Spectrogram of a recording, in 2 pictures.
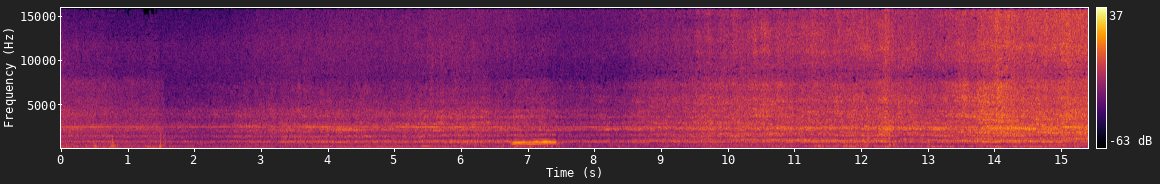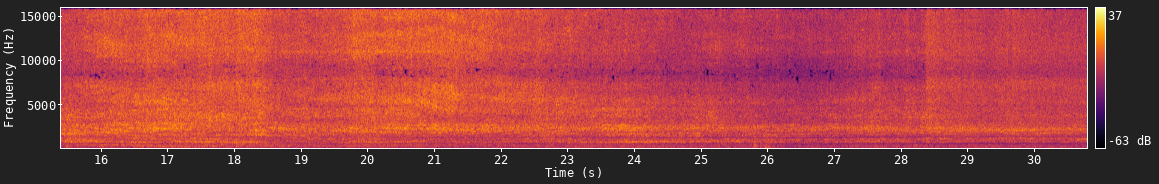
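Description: LNER A4 steam locomotive 60007 Sir Nigel Gresley running slowly into the platform with its coaches. A short whistle blast sounds about seven seconds in. After that comes a long, swelling rush of steam and rolling wheels as the engine and train pass, loudest around the middle.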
